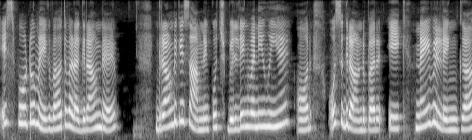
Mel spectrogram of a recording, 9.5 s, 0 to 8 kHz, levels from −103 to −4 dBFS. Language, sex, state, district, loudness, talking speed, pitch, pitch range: Hindi, female, Uttar Pradesh, Hamirpur, -15 LUFS, 145 wpm, 275 Hz, 230-310 Hz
